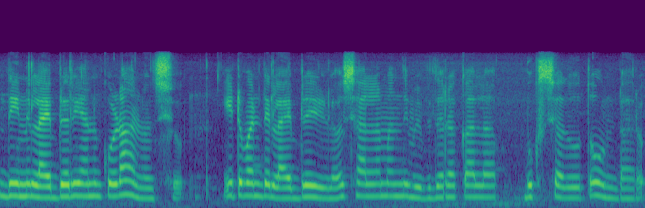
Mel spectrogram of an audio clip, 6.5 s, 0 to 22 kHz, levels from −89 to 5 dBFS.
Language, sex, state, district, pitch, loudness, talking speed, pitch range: Telugu, female, Andhra Pradesh, Krishna, 220 Hz, -17 LUFS, 150 wpm, 210-235 Hz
